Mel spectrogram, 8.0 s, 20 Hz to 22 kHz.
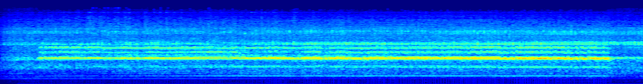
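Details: Honda S2000 engine bay: steady high whine with a rough grinding edge, whirring rising in pitch with rpm, still noisy after the auto tensioner and pulley were replaced; cause unknown.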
